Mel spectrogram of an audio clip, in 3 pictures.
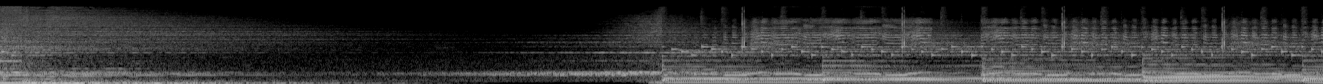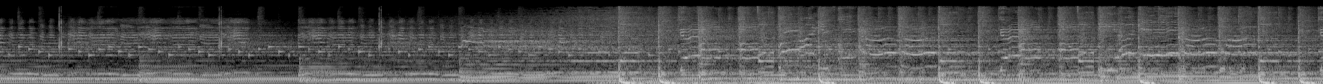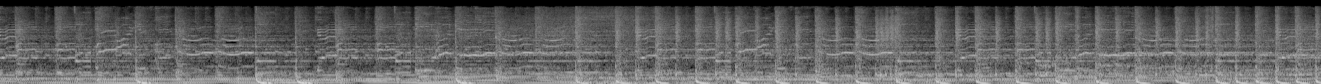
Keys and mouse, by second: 1.0-2.5 right drag, 2.5 s, 3.0 y, 4.9-5.3 drag, 5.3 middle click, 7.0 Tab, 8.2 Tab, 8.9 ctrl+a, 9.8 Tab, 11.0 3, 11.3 click, 11.7 middle click, 14.2 i, 16.4 i, 19.6 e, 26.7 click, 27.9-32.0 middle drag, 33.3 Tab, 34.0 Tab, 34.6 shift+middle click, 36.0 middle click, 36.9 shift+middle click, 39.3 e.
